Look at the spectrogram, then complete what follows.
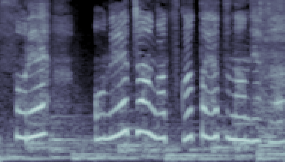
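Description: Gentle, high-voiced teenage girl. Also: brisk, over music. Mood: apologetic explaining. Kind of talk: anime audio drama acting.

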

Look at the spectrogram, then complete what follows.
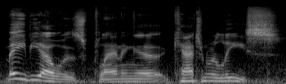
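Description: A man's voice: a little high, animated, unhurried, a bit bright. A man playing a weary, flirtatious vampire with teasing, sarcastic banter in an intimate roleplay audio drama. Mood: sarcastic, defensive. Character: sardonic, flirtatious male vampire, weary and hungry. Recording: noisy, ambient sound effects behind voice.

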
